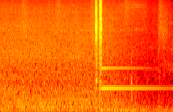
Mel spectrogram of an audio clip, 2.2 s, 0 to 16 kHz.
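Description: Toyota 4Runner's 1GR-FE V6 engine idling, then a sharp click a little over a second in as the key is turned. A steady electronic warning chime from the dashboard sounds and keeps going, while the engine noise dies away.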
